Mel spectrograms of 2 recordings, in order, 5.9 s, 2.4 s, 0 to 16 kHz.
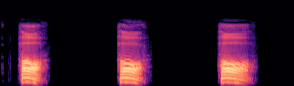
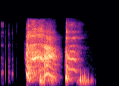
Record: {"exhalation_length": "5.9 s", "exhalation_amplitude": 27964, "exhalation_signal_mean_std_ratio": 0.36, "cough_length": "2.4 s", "cough_amplitude": 27854, "cough_signal_mean_std_ratio": 0.51, "survey_phase": "beta (2021-08-13 to 2022-03-07)", "age": "65+", "gender": "Male", "wearing_mask": "No", "symptom_runny_or_blocked_nose": true, "smoker_status": "Never smoked", "respiratory_condition_asthma": false, "respiratory_condition_other": false, "recruitment_source": "Test and Trace", "submission_delay": "0 days", "covid_test_result": "Negative", "covid_test_method": "LFT"}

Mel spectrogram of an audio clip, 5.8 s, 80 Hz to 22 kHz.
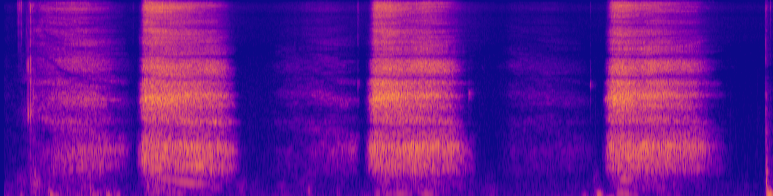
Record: {"exhalation_length": "5.8 s", "exhalation_amplitude": 32768, "exhalation_signal_mean_std_ratio": 0.53, "survey_phase": "beta (2021-08-13 to 2022-03-07)", "age": "18-44", "gender": "Female", "wearing_mask": "No", "symptom_none": true, "smoker_status": "Never smoked", "respiratory_condition_asthma": false, "respiratory_condition_other": false, "recruitment_source": "REACT", "submission_delay": "2 days", "covid_test_result": "Negative", "covid_test_method": "RT-qPCR", "influenza_a_test_result": "Negative", "influenza_b_test_result": "Negative"}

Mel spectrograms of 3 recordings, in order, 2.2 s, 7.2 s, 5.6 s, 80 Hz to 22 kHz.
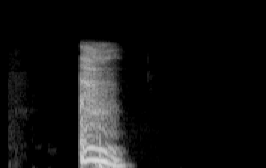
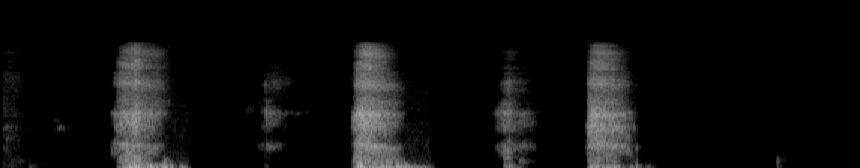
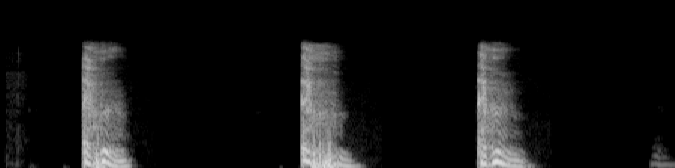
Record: {"cough_length": "2.2 s", "cough_amplitude": 28917, "cough_signal_mean_std_ratio": 0.33, "exhalation_length": "7.2 s", "exhalation_amplitude": 7591, "exhalation_signal_mean_std_ratio": 0.34, "three_cough_length": "5.6 s", "three_cough_amplitude": 31865, "three_cough_signal_mean_std_ratio": 0.36, "survey_phase": "beta (2021-08-13 to 2022-03-07)", "age": "45-64", "gender": "Female", "wearing_mask": "No", "symptom_shortness_of_breath": true, "symptom_sore_throat": true, "symptom_abdominal_pain": true, "symptom_diarrhoea": true, "symptom_fatigue": true, "symptom_fever_high_temperature": true, "symptom_headache": true, "symptom_other": true, "smoker_status": "Current smoker (1 to 10 cigarettes per day)", "respiratory_condition_asthma": false, "respiratory_condition_other": false, "recruitment_source": "Test and Trace", "submission_delay": "2 days", "covid_test_result": "Positive", "covid_test_method": "LFT"}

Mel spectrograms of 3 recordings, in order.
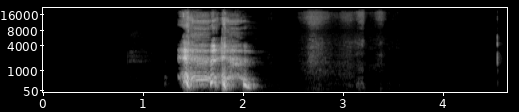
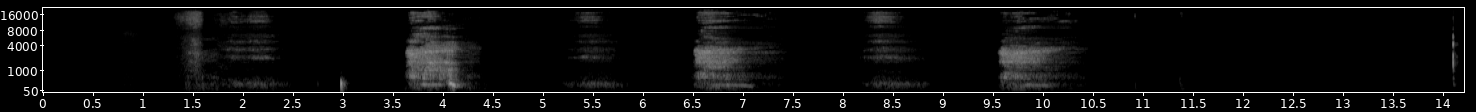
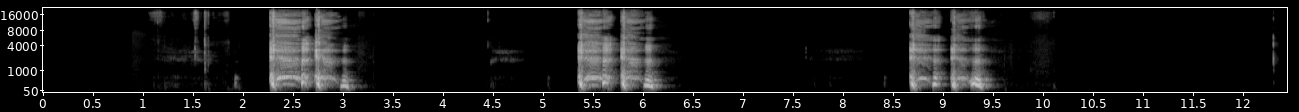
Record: {"cough_length": "4.6 s", "cough_amplitude": 29480, "cough_signal_mean_std_ratio": 0.28, "exhalation_length": "14.2 s", "exhalation_amplitude": 3669, "exhalation_signal_mean_std_ratio": 0.3, "three_cough_length": "12.4 s", "three_cough_amplitude": 32767, "three_cough_signal_mean_std_ratio": 0.29, "survey_phase": "beta (2021-08-13 to 2022-03-07)", "age": "65+", "gender": "Female", "wearing_mask": "No", "symptom_none": true, "smoker_status": "Never smoked", "respiratory_condition_asthma": false, "respiratory_condition_other": false, "recruitment_source": "REACT", "submission_delay": "4 days", "covid_test_result": "Negative", "covid_test_method": "RT-qPCR", "influenza_a_test_result": "Negative", "influenza_b_test_result": "Negative"}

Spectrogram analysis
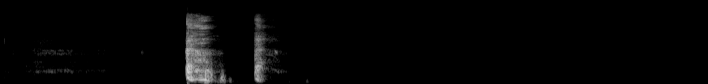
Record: {"cough_length": "7.1 s", "cough_amplitude": 32767, "cough_signal_mean_std_ratio": 0.16, "survey_phase": "alpha (2021-03-01 to 2021-08-12)", "age": "65+", "gender": "Female", "wearing_mask": "No", "symptom_none": true, "smoker_status": "Never smoked", "respiratory_condition_asthma": false, "respiratory_condition_other": false, "recruitment_source": "REACT", "submission_delay": "1 day", "covid_test_result": "Negative", "covid_test_method": "RT-qPCR"}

